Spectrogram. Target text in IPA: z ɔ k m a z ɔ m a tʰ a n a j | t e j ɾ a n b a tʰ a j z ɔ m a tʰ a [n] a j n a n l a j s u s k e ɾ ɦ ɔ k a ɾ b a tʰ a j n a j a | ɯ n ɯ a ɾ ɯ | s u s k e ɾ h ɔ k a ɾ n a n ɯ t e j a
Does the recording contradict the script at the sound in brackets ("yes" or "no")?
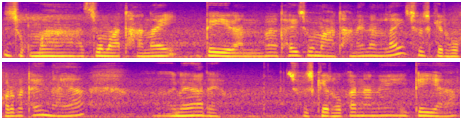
no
